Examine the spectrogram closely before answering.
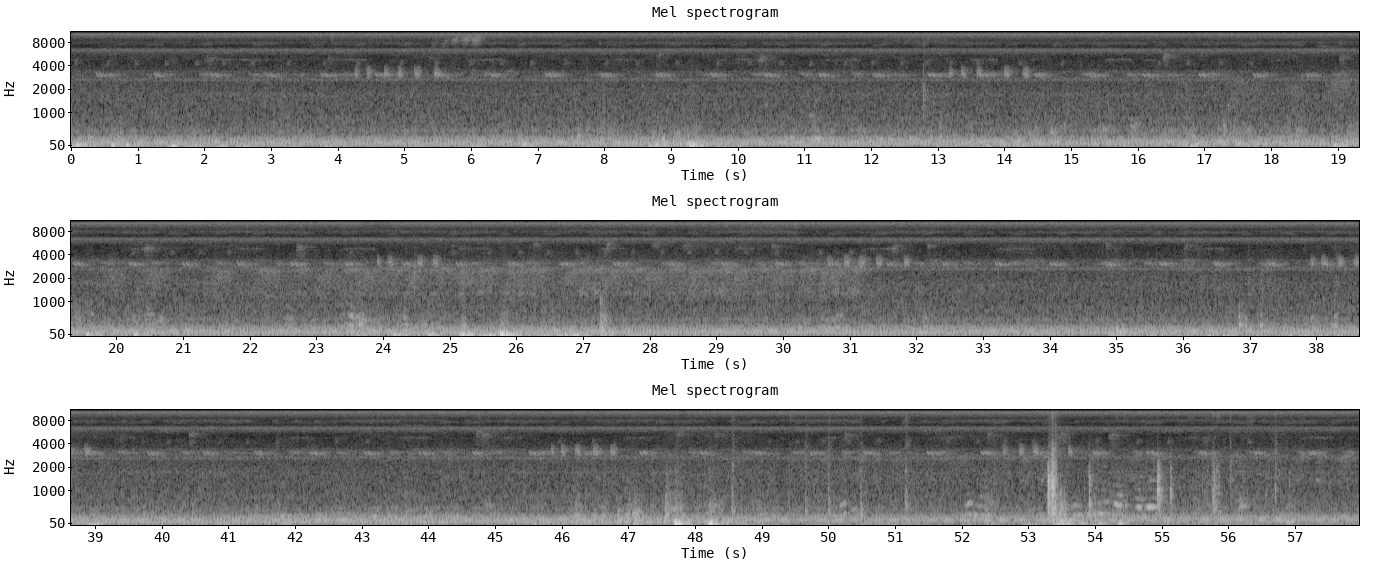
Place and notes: Morning atmosphere in the woods near Mae Hong Son. Not much happening.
